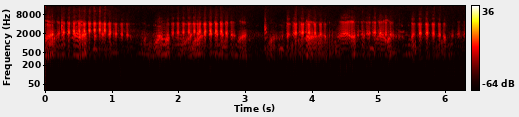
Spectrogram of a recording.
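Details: A chorus of frogs, sometimes joined, sometimes solo: dense runs of quick ratcheting croak pulses in bursts of about a second, with one short near-silent break midway.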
